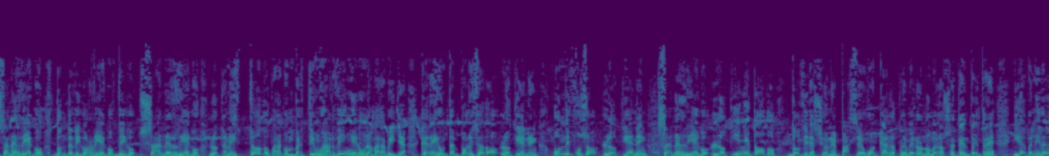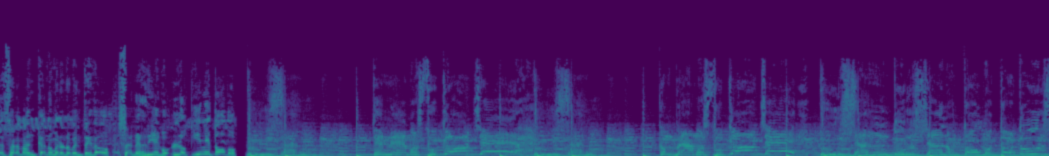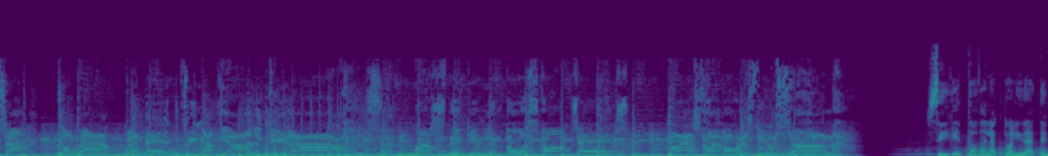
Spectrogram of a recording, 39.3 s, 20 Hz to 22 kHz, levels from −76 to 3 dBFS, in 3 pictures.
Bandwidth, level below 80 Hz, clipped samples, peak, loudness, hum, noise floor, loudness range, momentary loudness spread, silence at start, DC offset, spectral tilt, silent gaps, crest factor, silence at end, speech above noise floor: 14 kHz; -42 dBFS; under 0.1%; -16 dBFS; -32 LUFS; none; -55 dBFS; 2 LU; 3 LU; 0 s; under 0.1%; -4.5 dB/octave; 16.07-16.16 s, 37.07-37.27 s; 14 dB; 0 s; 24 dB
